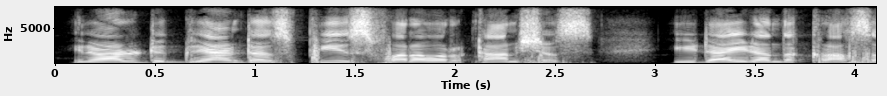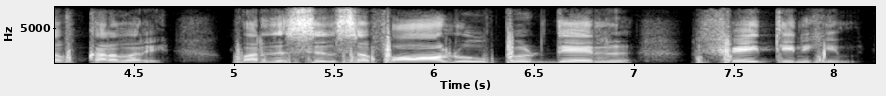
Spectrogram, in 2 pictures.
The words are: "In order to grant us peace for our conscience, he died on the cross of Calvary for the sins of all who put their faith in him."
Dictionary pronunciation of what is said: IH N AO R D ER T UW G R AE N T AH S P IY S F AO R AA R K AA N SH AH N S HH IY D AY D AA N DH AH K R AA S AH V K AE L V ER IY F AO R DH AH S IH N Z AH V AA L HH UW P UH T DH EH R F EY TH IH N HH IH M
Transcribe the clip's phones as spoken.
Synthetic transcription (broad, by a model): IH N AO R D ER T UW G R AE N T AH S P IY S F AO R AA R K AA N SH AH N S HH IY D AY D AA N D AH K R AA S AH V K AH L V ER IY F AO R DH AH S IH N S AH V AA L HH UW P UH T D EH R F EY T IH N HH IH M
